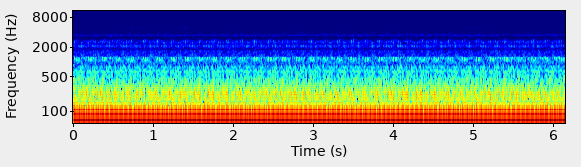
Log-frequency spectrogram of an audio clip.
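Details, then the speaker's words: Ford Super Duty 6.7 diesel, cold start at 56°F. A deep, even drone of about two beats per second, its tone shifting as it adjusts the fuel mix to the temperature before settling; no knocks or misses. Normal cold idle. "you can hear the truck engine kind of doing different tones what it's doing is it is reading and figuring out temperature outside it's trying to figure out you know um how much fuel to mix with the air"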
